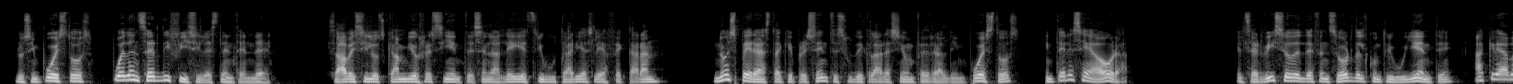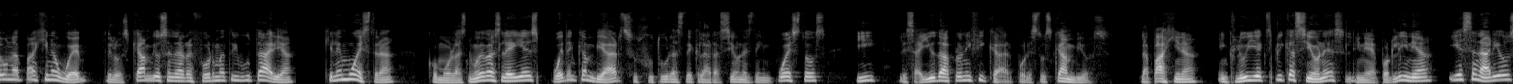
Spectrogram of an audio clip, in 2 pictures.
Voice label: PSA Spanish no music; Tax Reform; 55 Sec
